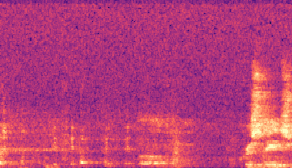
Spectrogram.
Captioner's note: soft laughter from audience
